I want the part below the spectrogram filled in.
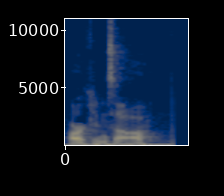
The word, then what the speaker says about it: Arkansas: Um, but they also did not pronounce the S. So that is how Arkansas came to be pronounced Arkansas.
